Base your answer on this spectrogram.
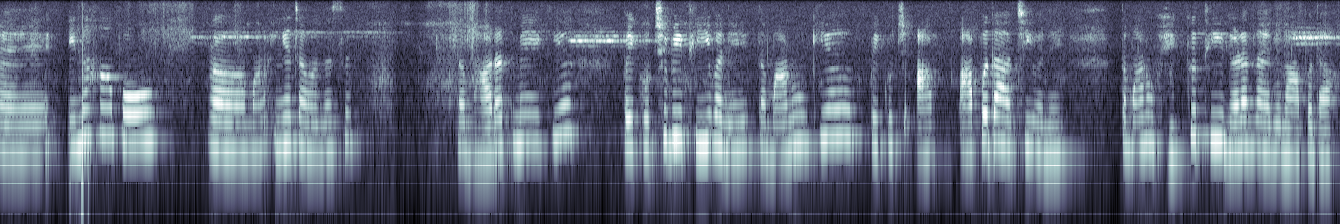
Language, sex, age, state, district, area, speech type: Sindhi, female, 30-45, Gujarat, Kutch, urban, spontaneous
